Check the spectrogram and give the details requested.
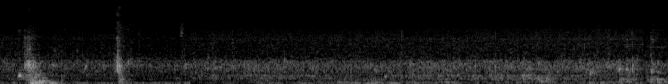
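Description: Steady rain falling on the water and the skiff's deck. About a quarter second in there is a heavy knock, and about a second in a sharp click, from a fibreglass deck hatch being handled.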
